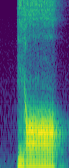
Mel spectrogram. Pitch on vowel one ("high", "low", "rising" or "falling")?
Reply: high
